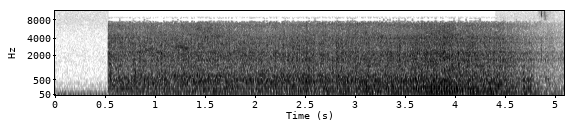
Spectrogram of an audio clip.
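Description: Continuous broadband rush of wind and engine while riding a motorcycle, captured on an Acroder Q5 vlog camera; loud, steady roar starting abruptly and holding for several seconds with no talk.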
